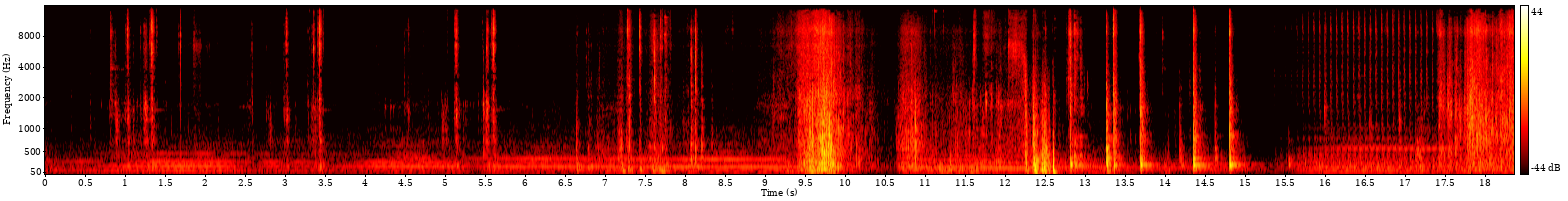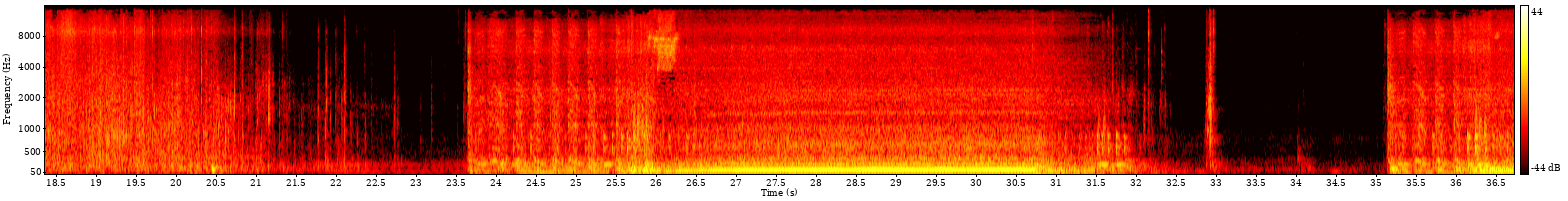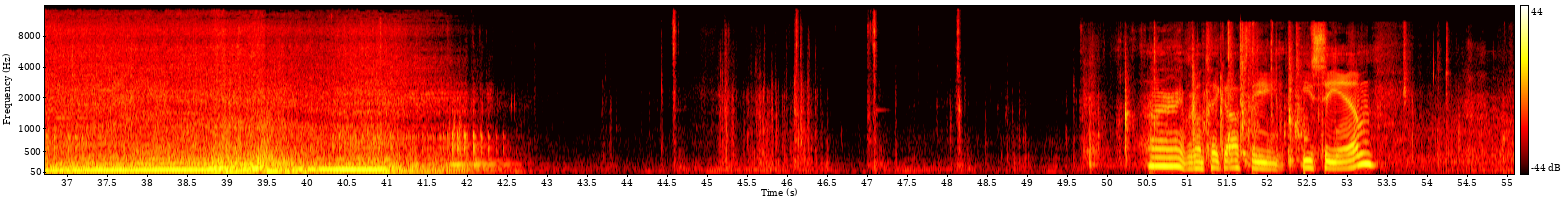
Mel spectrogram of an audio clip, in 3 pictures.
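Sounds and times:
engine cranking and running: 15.4s - 32.4s, 35.1s - 42.9s.

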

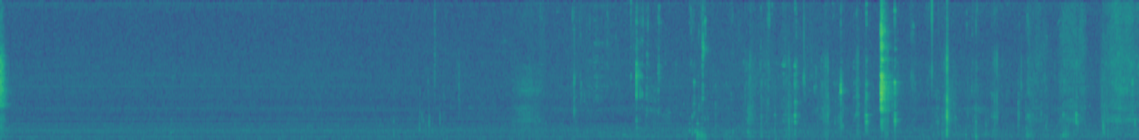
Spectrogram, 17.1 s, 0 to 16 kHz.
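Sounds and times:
chewing food: 5.9s - 7.1s, 8.5s - 17.0s.

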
